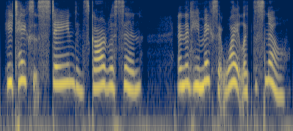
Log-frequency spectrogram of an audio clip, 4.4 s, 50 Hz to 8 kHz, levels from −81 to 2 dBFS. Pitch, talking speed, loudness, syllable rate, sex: 290 Hz, 230 wpm, -16 LUFS, 5.9 syllables/s, female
